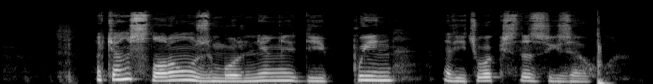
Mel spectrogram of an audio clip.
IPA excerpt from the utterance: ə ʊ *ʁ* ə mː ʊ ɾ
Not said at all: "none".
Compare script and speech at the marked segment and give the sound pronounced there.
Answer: z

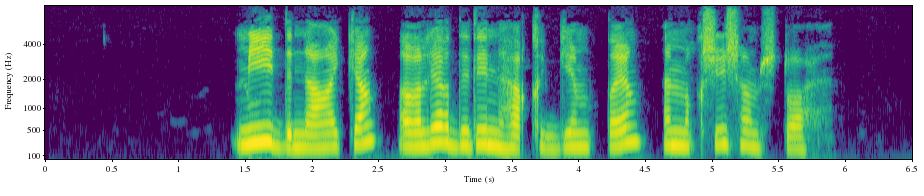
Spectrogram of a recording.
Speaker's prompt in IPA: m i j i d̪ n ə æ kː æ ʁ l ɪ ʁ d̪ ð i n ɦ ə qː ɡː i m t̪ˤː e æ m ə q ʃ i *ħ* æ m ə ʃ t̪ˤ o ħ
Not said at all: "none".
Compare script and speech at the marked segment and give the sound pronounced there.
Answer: ʃ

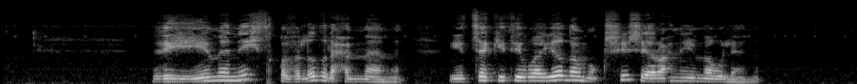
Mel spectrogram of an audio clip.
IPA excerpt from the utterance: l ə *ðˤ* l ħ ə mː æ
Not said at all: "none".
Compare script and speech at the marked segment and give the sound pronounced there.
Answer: ðˤ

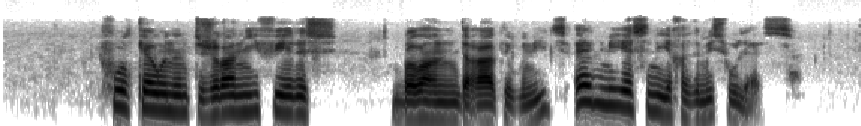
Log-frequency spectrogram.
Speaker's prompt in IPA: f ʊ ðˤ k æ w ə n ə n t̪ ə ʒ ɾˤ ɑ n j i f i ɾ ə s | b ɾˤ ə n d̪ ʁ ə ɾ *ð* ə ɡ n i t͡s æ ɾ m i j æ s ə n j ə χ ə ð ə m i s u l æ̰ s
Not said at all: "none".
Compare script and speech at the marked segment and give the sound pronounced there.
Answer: θ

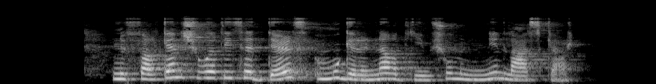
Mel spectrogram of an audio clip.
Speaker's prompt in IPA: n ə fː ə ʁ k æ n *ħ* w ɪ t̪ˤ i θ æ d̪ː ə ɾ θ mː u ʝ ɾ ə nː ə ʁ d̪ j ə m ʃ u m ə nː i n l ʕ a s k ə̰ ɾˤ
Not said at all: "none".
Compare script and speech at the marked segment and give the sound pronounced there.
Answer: ʃ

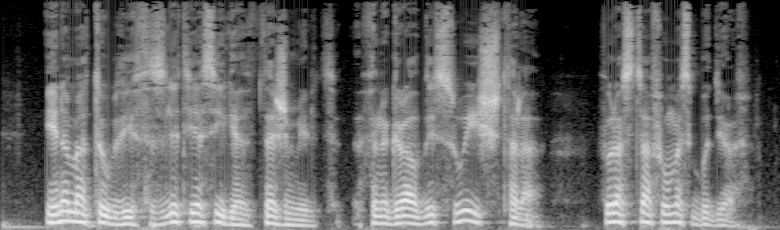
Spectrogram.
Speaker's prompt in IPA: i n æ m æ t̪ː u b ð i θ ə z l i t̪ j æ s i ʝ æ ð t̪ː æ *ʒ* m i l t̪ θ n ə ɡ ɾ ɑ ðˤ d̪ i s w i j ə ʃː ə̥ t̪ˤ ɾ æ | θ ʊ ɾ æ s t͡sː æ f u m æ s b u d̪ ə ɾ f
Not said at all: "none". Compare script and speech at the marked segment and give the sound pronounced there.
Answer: ʒ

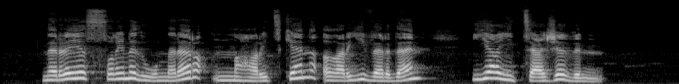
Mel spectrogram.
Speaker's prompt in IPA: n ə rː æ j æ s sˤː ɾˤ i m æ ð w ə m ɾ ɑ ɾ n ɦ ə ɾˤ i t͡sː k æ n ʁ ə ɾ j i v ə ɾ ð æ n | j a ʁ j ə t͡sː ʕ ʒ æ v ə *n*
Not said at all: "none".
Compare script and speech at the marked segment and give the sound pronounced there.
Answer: n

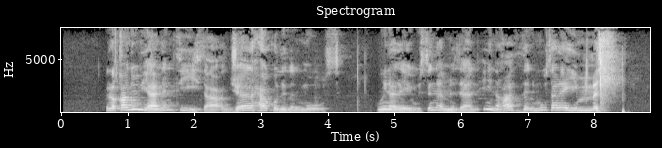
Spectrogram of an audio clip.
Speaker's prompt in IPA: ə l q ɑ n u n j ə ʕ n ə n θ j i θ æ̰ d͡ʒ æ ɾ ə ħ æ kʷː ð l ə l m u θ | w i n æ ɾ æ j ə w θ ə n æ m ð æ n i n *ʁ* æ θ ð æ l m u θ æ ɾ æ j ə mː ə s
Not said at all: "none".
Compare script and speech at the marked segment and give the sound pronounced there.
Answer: ʁ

